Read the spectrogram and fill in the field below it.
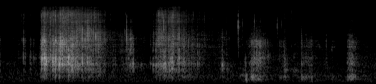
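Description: Crisp bites into chili garlic BBQ bread, a ready-made Meggle garlic-baguette style loaf, giving several loud close crunches and crackles in irregular bursts, with no talk.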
